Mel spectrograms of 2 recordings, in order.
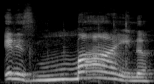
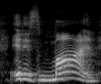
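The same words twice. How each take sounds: First: It is mine drawn out slowly, each word weighted; very slow emphatic. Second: Said in the usual way. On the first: Shown as a demonstration. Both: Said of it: "repeated affirmation".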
